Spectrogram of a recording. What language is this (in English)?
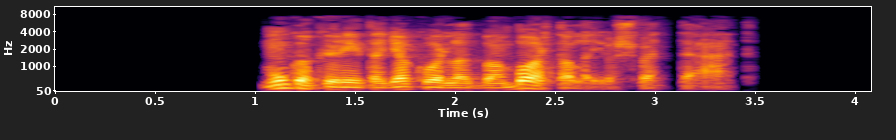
Hungarian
